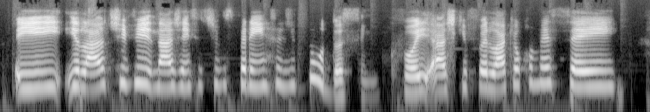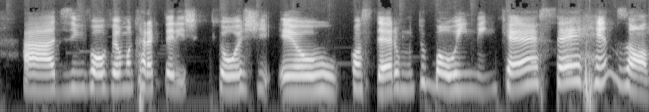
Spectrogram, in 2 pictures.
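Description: In a dry, close sound with no echo, a woman with a high pitch speaks at a fairly slow pace with ordinary pitch variation. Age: 20s. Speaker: graphic designer. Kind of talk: casual interview.

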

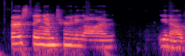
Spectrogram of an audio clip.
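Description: At a fairly slow pace, a woman speaks in a normal speaking voice at medium pitch, with fairly even intonation. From California. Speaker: author, educator and poet. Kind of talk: casual chat.

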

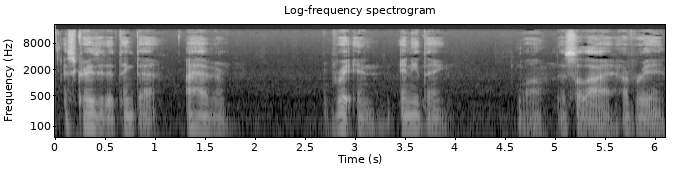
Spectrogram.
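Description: A man's very deep, low voice with vocal fry, a moderate pace, ordinary pitch variation and long, frequent pauses. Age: 30s. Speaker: podcast host, artist. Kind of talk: solo casual monologue. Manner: laid-back, chill.

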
